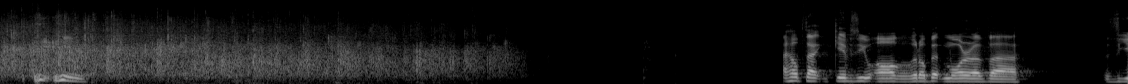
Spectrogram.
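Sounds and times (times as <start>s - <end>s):
audience applause: 0.0s - 5.4s
speech: 0.3s - 1.0s, 7.8s - 10.3s, 11.0s - 11.2s.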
